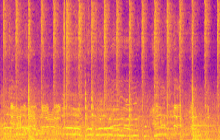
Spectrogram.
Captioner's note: cheering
